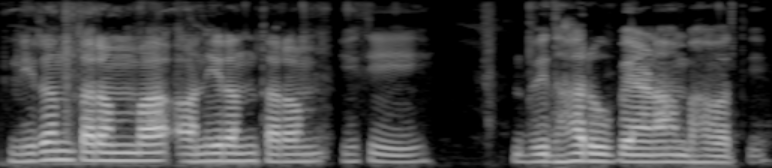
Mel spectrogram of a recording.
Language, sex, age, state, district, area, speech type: Sanskrit, male, 18-30, Odisha, Kandhamal, urban, spontaneous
